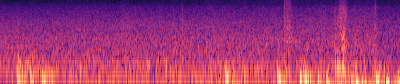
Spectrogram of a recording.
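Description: Steady rushing outdoor noise with no words. Near the end come a few light knocks and a low rumble, as long bundles of steel framing are carried close past.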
